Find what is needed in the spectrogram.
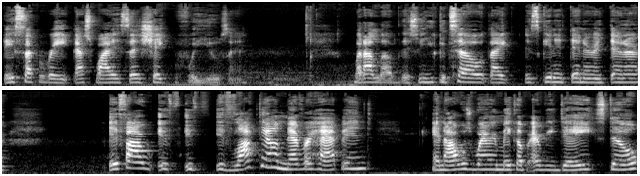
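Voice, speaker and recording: Moderately paced female speech, medium in pitch, with vocal fry and ordinary pitch variation. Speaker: beauty youtuber. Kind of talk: casual product review vlog.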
